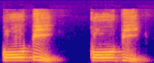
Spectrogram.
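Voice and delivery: kopi with a long, held "ko"; drawn-out first syllable. Shown as a demonstration. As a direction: stretch the "ko" of kopi by one breath. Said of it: "has to be extended by one breath".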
